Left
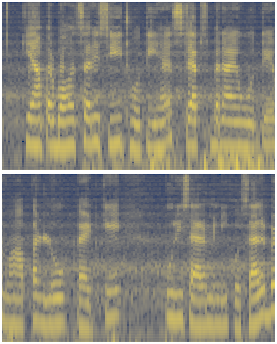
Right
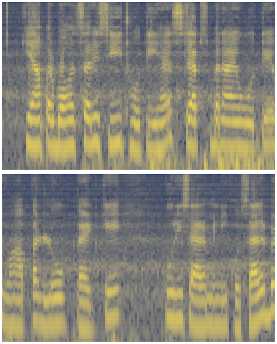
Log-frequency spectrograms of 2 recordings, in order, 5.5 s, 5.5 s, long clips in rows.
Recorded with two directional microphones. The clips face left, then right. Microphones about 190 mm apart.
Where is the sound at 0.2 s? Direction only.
45° right (ahead or behind).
